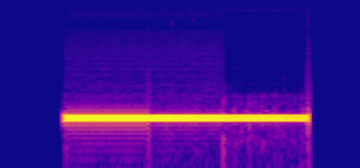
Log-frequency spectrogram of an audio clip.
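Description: Steady telephone dial tone on a new phone line, a loud continuous hum lasting about two seconds that starts and stops abruptly, with no talking over it.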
